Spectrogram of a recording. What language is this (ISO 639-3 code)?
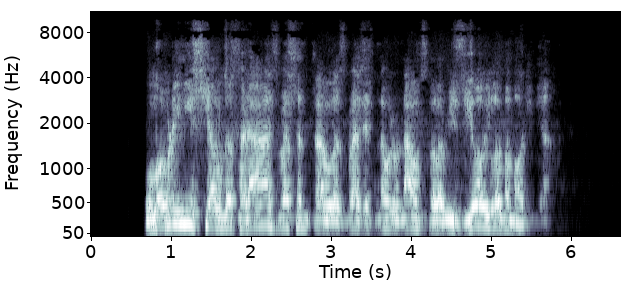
cat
